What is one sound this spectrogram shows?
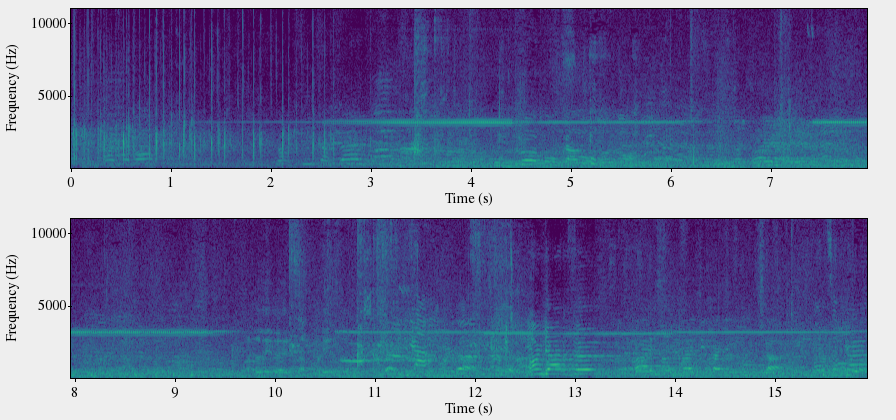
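Fencers' feet tap and shuffle on the strip.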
